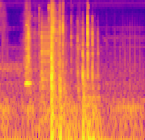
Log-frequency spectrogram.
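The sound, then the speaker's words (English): A small door being opened: two dull, knocking thumps, the second about half a second after the first, over a low steady hum. “Why don't I open this small little door on the left? Open the door.”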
